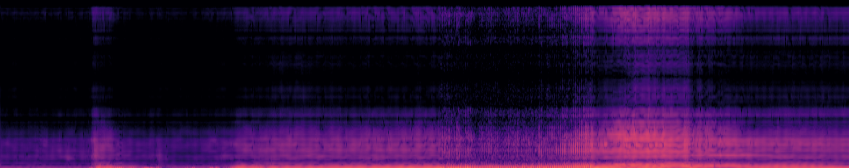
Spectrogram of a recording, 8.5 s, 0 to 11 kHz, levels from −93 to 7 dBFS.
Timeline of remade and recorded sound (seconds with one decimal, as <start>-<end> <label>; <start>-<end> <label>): 0.0-4.4 remade; 4.4-5.9 recorded; 5.9-8.5 remade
